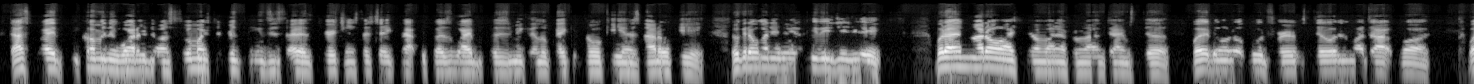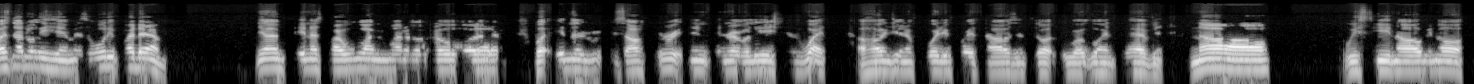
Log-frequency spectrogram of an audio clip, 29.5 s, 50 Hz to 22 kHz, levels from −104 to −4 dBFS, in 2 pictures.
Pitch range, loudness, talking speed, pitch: 125-155 Hz, -23 LUFS, 220 wpm, 135 Hz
